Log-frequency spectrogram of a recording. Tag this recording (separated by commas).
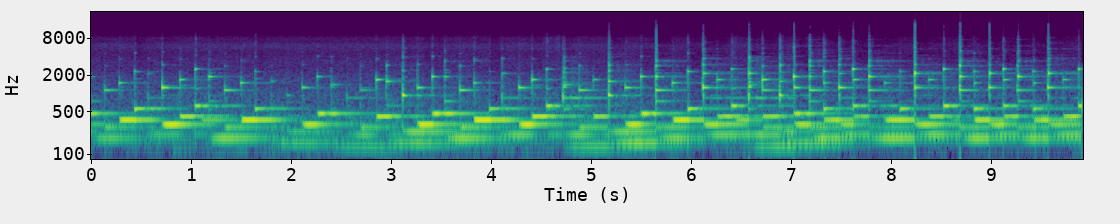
Glockenspiel, Mallet percussion, Marimba, xylophone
